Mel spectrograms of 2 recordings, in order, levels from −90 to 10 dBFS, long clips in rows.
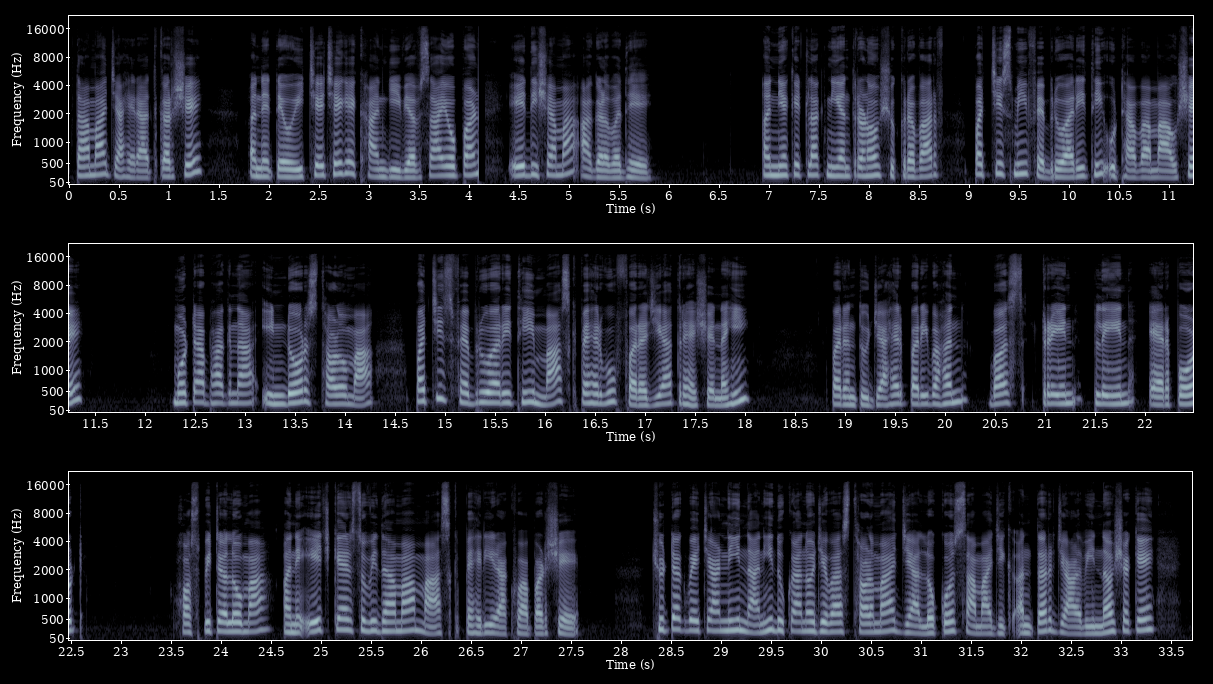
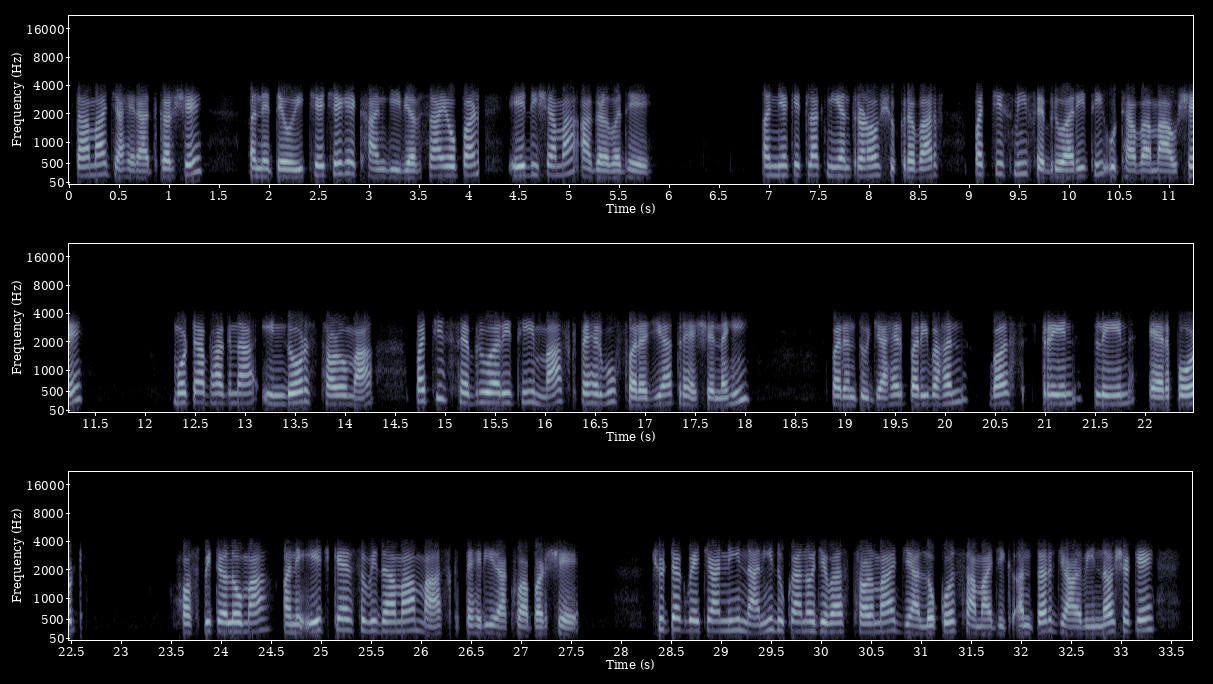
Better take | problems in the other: first | phone-call audio

